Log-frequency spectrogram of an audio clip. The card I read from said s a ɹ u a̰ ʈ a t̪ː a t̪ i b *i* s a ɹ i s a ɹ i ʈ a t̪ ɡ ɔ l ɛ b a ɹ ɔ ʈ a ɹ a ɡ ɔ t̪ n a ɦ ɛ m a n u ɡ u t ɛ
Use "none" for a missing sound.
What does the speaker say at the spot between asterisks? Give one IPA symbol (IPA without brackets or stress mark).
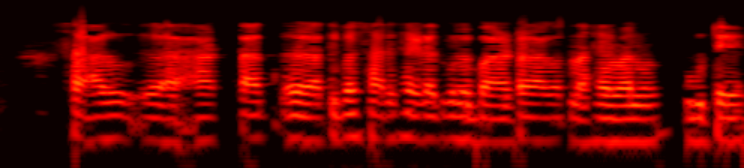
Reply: a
